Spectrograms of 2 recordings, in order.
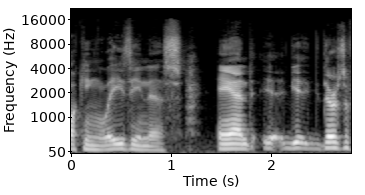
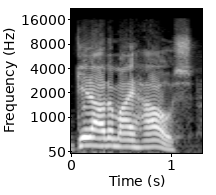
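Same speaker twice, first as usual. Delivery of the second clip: imitating a homeowner's shout, louder and higher; retold yell; 5 semitones higher, 6 dB louder than usual. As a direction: shout the burglars out, retelling it. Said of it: "and they yelled".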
